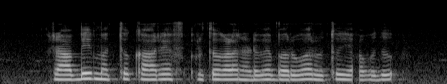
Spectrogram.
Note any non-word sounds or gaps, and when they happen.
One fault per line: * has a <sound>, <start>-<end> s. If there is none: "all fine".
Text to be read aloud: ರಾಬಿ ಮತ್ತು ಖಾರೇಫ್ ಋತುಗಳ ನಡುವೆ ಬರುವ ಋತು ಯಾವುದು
* has a dropout, 3.5-3.6 s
